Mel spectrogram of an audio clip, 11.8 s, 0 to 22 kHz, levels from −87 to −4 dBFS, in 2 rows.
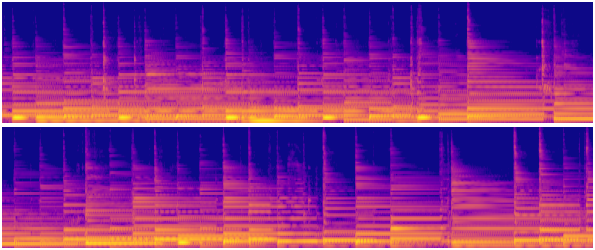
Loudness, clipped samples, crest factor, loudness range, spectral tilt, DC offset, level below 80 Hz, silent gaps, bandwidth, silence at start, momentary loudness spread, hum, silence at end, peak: -19 LUFS; under 0.1%; 16 dB; 3 LU; -9 dB/octave; under 0.1%; -58 dBFS; none; 11.5 kHz; 0 s; 9 LU; none; 0 s; -2 dBFS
